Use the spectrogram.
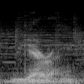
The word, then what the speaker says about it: Garand: I have the beautiful M1 Garand. Some people pronounce it M1 Garand, but either way is fine.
